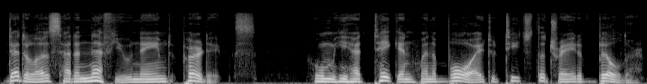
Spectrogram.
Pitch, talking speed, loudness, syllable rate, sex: 125 Hz, 175 wpm, -18 LUFS, 4.7 syllables/s, male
